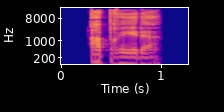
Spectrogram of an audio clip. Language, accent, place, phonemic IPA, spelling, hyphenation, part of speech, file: German, Germany, Berlin, /ˈʔapʁeːdə/, Abrede, Ab‧re‧de, noun, De-Abrede.ogg
- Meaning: agreement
